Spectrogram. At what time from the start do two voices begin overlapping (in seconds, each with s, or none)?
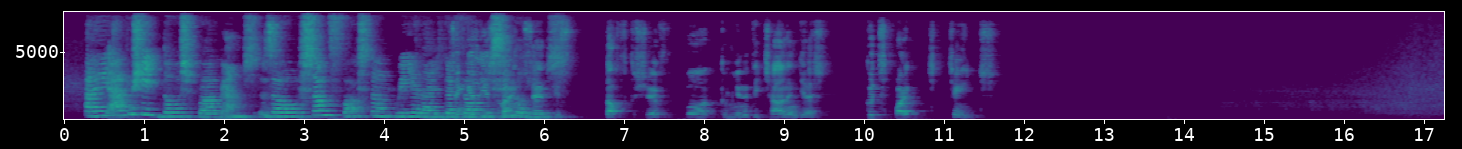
4.8 s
